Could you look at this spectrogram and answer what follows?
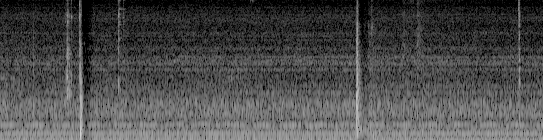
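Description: Steady hum of an idling truck engine, with two sharp clicks, about a second in and again past the four-second mark, and a fainter one near the end.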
